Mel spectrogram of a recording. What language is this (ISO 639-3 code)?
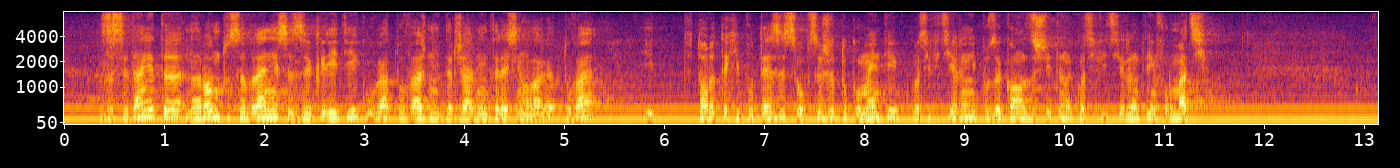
bul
